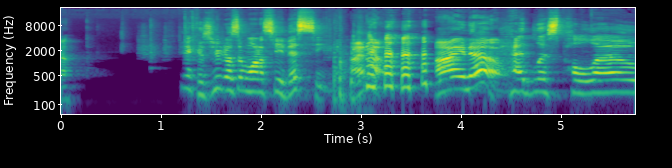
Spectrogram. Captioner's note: laughing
